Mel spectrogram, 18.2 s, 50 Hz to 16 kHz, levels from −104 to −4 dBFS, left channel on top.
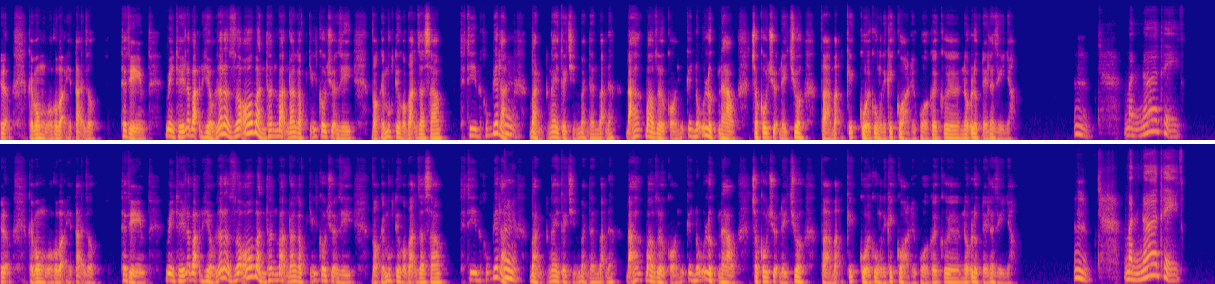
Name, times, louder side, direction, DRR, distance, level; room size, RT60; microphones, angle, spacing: voice 1, 0.0-1.4 1.8-2.2 2.5-6.6 7.0-7.6 7.9-15.2, left 2 dB, 30° left, 0.4 m, -28 dB
voice 2, 16.1-17.7, right 7 dB, 80° right, 0.4 m, -31 dB
5.9 x 2.1 x 3.1 m
head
